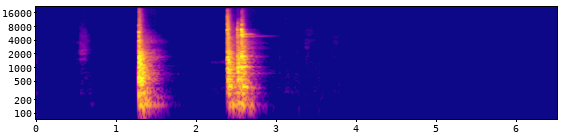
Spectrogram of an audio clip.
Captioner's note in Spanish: Metal Clanking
